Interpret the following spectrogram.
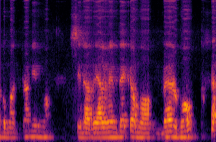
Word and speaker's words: VRBO: Pero la verdad es que cuando pensamos en una marca global Verbo, primero en Estados Unidos ya era, había mucha gente que lo llamaba así, ¿no?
